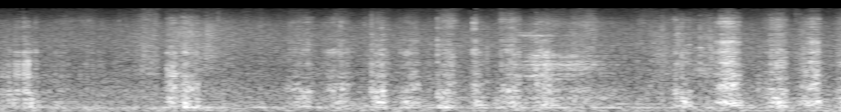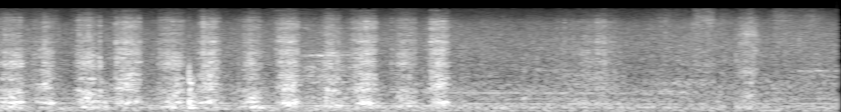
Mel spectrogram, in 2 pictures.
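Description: Natural stone ledger panel scraped back and forth against the mortar on a concrete-block wall as it is worked into place: a run of quick gritty scrapes, about three a second, busiest in the middle, then trailing off.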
